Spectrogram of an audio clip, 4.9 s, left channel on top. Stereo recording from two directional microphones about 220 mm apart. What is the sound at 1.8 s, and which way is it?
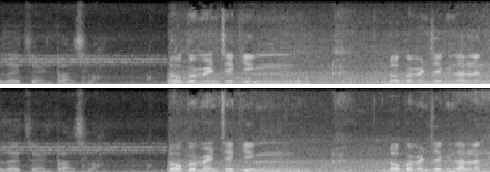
Speech, 10° right (ahead or behind).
